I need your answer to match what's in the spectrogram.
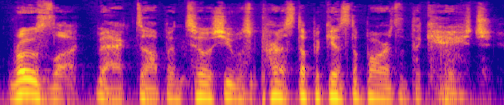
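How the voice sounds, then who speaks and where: A man's voice: medium pitch, breathy edge. A young man giving a dramatic reading of fan fiction, breaking off with groaning, exasperated asides and stumbling over words.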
